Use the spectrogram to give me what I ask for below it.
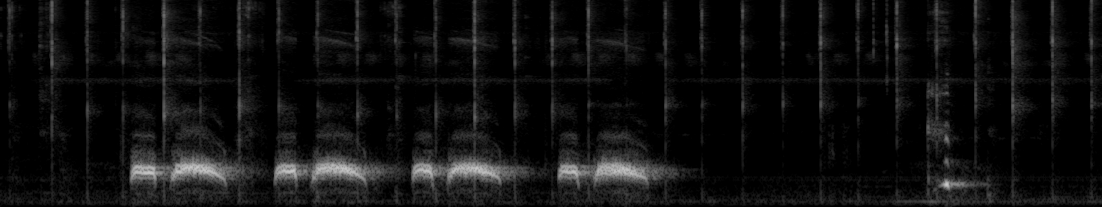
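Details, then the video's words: A tame spotted dove delivers four quick coo phrases in a row, each a short note and a longer rounded hoot. Then the dove falls quiet, leaving scattered clicks and a brief faint noise. "Burung tekukur jinak bekur"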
